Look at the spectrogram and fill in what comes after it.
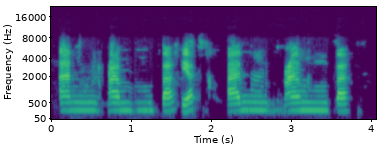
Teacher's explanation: maka nunnya atau tanwinnya ini dibaca jelas satu harokat, ya, jangan dipanjangkan, satu harokat. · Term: izhar halqi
